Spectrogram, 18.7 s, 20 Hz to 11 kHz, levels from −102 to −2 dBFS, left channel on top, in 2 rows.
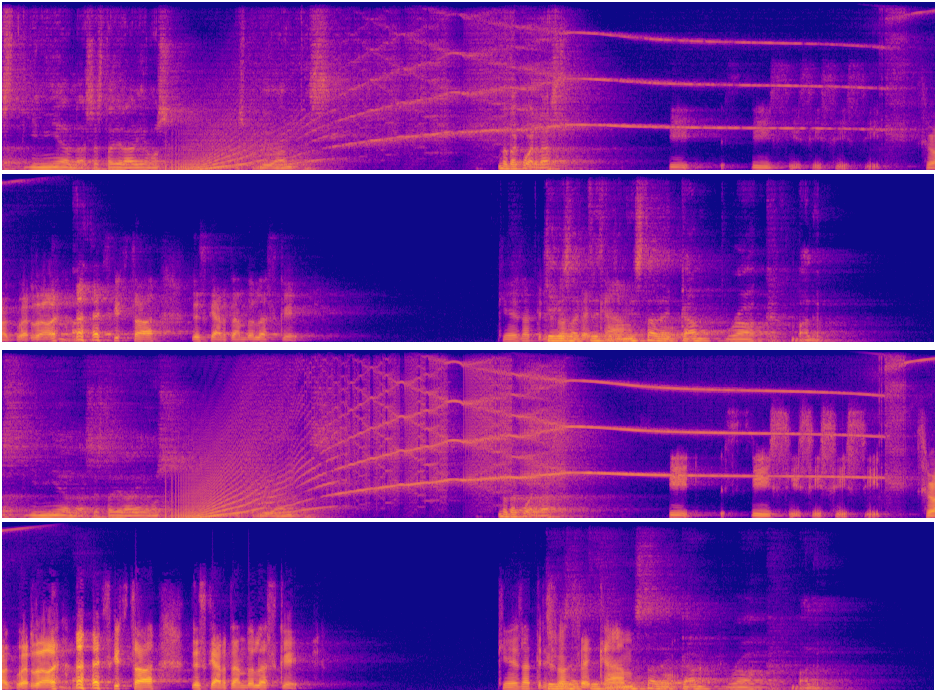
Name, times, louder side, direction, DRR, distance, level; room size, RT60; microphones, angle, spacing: voice 1, 0.0-1.7 2.3-3.3 5.0-5.6 9.9-10.2 14.8-17.5, left 2 dB, 30° left, -1 dB, 0.9 m, -32 dB
Screech, 1.6-12.1, right 5 dB, 45° right, 0.8 m, -40 dB
voice 2, 7.5-8.8 9.2-12.3 14.3-15.6 16.0-16.1, right 7 dB, 60° right, 19 dB, 0.3 m, -28 dB
20.5 x 9.9 x 6.4 m, 1.5 s
head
